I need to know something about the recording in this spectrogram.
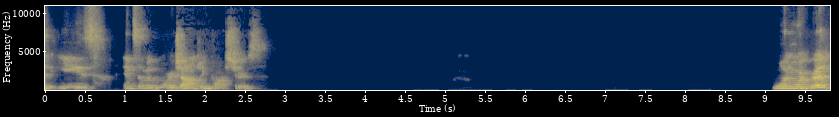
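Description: A young woman speaks calmly, giving instructions close by.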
